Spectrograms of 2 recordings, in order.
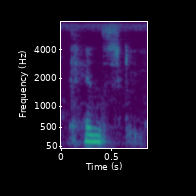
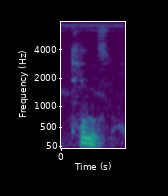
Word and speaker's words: Tinsky: This is a Mark Tinsky, not Tinsley.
